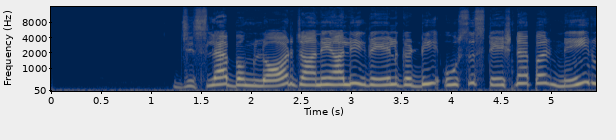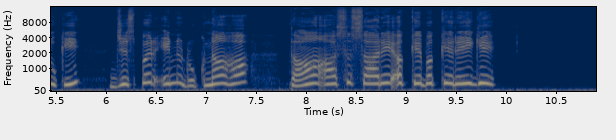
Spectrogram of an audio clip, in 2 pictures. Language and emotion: Dogri, surprised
